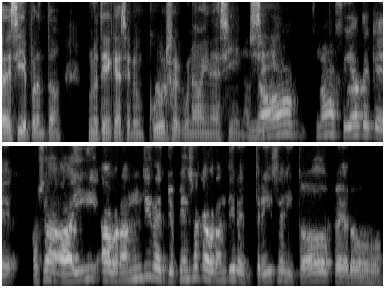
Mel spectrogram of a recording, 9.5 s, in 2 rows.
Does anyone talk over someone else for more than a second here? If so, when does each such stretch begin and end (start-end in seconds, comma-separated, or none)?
none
